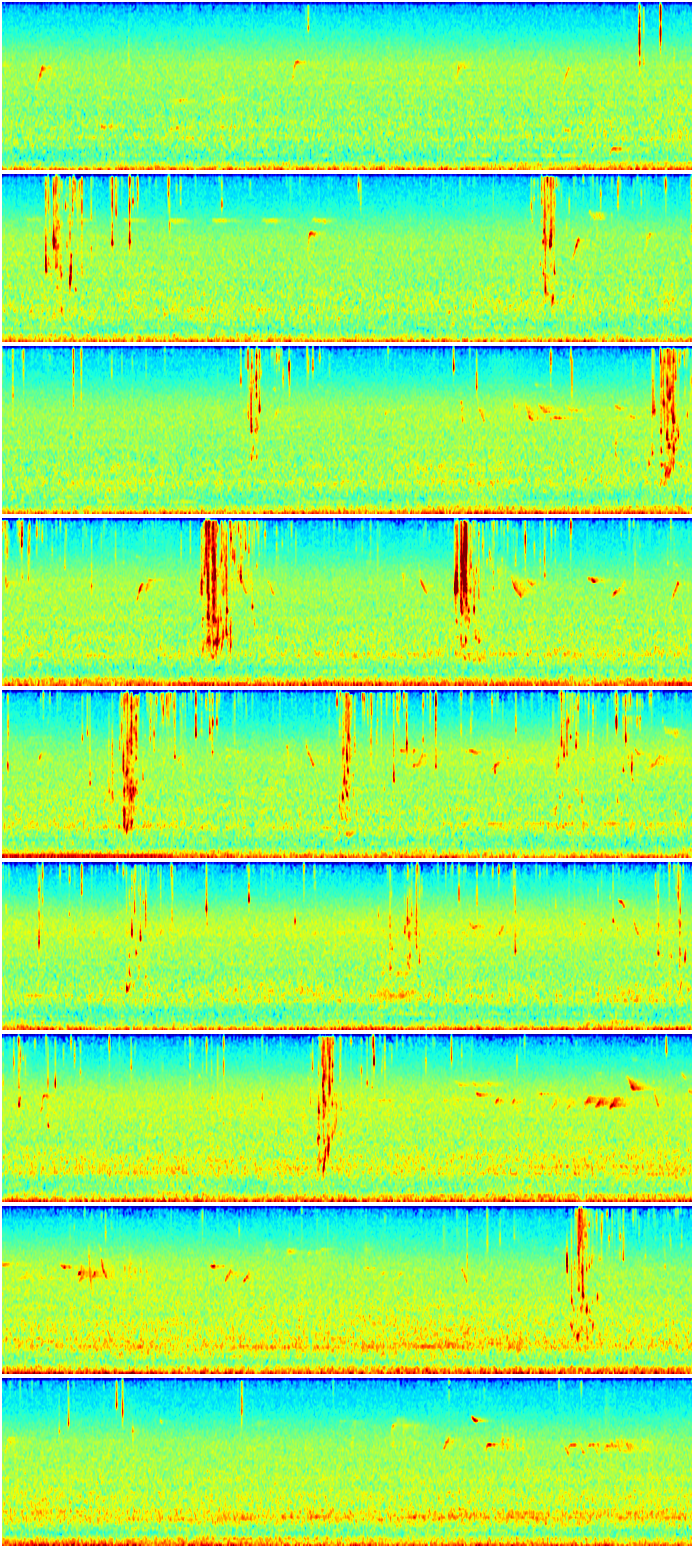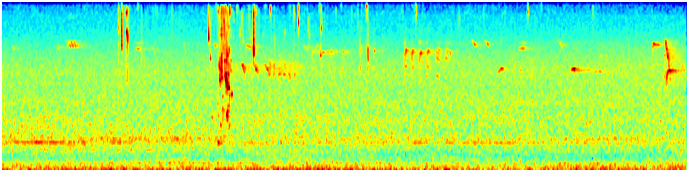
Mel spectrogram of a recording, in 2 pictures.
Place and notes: brittle pier, Melje, river Drava areas, Maribor - still water
feet, trying to stay in deeply cold water, strong traffic noise all around, birds, kingfisher among others, southwesterly winds through tree crowns
Maribor, Slovenia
